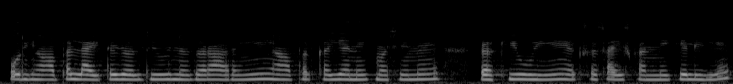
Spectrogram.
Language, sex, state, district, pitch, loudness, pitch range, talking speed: Hindi, female, Rajasthan, Churu, 225 Hz, -36 LUFS, 225-235 Hz, 180 wpm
